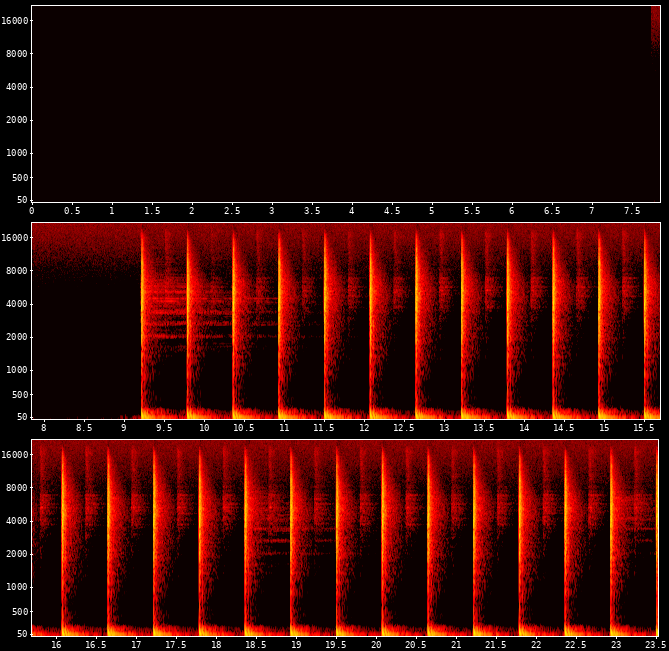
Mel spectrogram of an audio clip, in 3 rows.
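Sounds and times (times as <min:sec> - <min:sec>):
kick drum: 0:09.2 - 0:23.5.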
